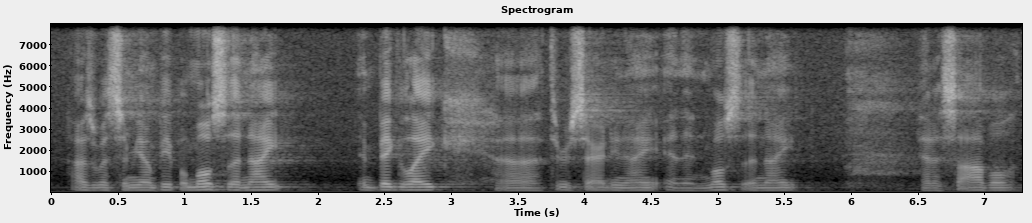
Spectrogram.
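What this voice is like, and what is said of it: Tired, worn-out voice. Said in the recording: “my voice is running on empty”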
